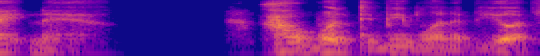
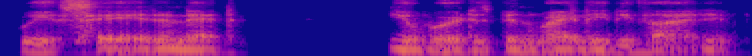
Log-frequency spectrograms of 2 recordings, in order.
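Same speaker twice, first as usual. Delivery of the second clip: soft, hushed prayer to the Father; closing prayer; 6 dB quieter than usual. Acted. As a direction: pray quietly over the congregation.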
